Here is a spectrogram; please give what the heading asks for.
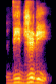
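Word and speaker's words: વીજળી: Vijdi.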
